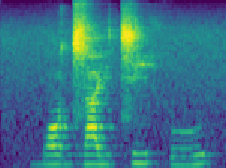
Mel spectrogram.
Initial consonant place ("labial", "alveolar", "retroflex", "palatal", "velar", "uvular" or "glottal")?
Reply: labial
